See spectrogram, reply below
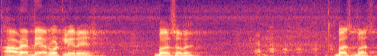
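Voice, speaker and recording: Bright-voiced Kathiawadi stand-up comedian. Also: male voice, mid-range voice, slow pace, a little hiss or hum. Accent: Kathiawadi Gujarati. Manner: folksy, anecdotal, chuckling as he talks. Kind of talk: folk stand-up storytelling.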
